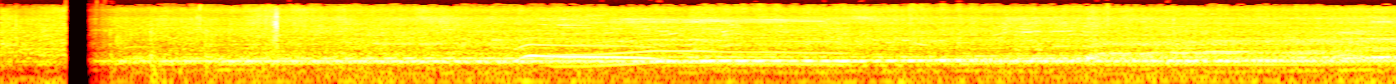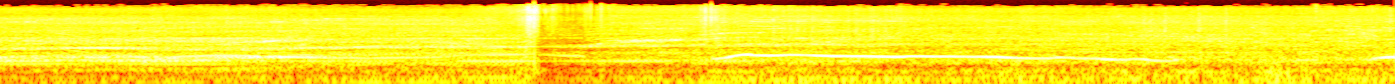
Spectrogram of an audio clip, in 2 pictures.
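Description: Spinning balloon ride in motion, heard from a gondola: wind rumbling over the phone microphone under a steady drone, with wavering tones that glide up and down over it.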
